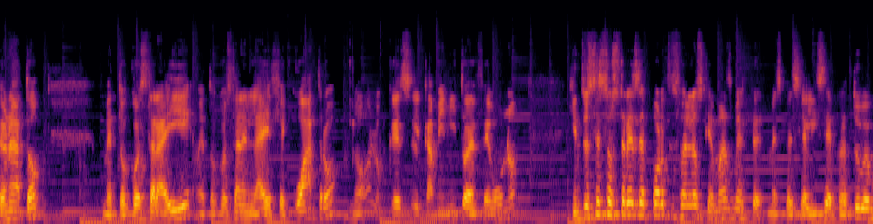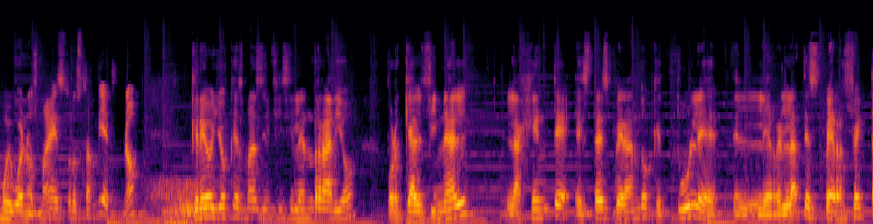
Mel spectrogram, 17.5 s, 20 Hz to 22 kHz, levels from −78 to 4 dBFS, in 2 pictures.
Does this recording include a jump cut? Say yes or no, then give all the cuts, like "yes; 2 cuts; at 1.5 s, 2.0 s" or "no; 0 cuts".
yes; 1 cut; at 10.5 s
